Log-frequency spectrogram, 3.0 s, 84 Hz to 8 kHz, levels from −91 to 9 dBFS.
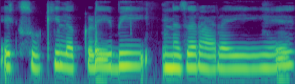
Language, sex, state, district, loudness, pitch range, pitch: Hindi, female, Madhya Pradesh, Dhar, -13 LUFS, 195-210 Hz, 205 Hz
